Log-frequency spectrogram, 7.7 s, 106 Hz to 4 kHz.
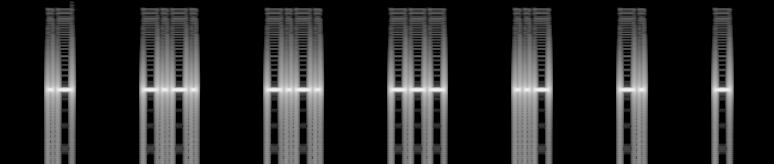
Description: Morse code, heard as a keyed tone, about 25 wpm, spaced as for 10 wpm, 550 Hz. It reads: ACCOUNT
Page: news headlines in morse code at 10 wpm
